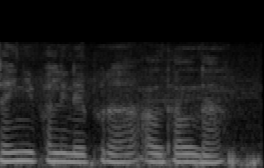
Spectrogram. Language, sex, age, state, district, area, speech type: Bodo, male, 18-30, Assam, Udalguri, urban, spontaneous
